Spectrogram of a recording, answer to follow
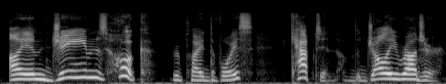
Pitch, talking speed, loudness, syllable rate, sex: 230 Hz, 160 wpm, -17 LUFS, 4.8 syllables/s, female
